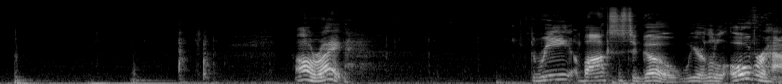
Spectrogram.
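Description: Trading cards shuffle and click against each other.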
